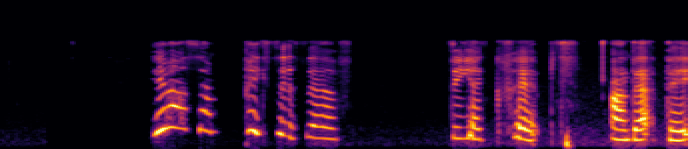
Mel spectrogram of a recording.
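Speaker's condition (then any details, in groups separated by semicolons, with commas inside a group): Cerebral palsy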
